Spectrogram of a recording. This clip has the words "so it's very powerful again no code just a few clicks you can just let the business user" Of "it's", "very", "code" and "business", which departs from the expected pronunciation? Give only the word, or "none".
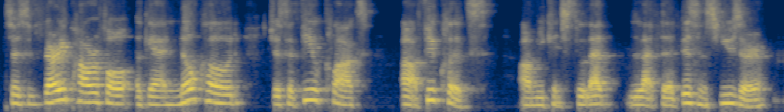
none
